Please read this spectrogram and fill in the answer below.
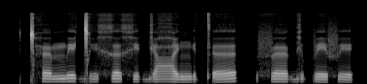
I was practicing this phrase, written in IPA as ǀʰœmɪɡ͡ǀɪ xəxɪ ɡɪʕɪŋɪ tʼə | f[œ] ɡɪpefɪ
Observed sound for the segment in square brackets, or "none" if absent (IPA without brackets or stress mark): œ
